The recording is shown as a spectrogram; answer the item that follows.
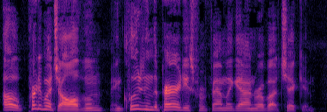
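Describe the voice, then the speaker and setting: A man's voice: a little high, very animated, racing, darkish tone, no echo. A man hosting a comedic film review, exclamatory and sarcastic as he narrates.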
